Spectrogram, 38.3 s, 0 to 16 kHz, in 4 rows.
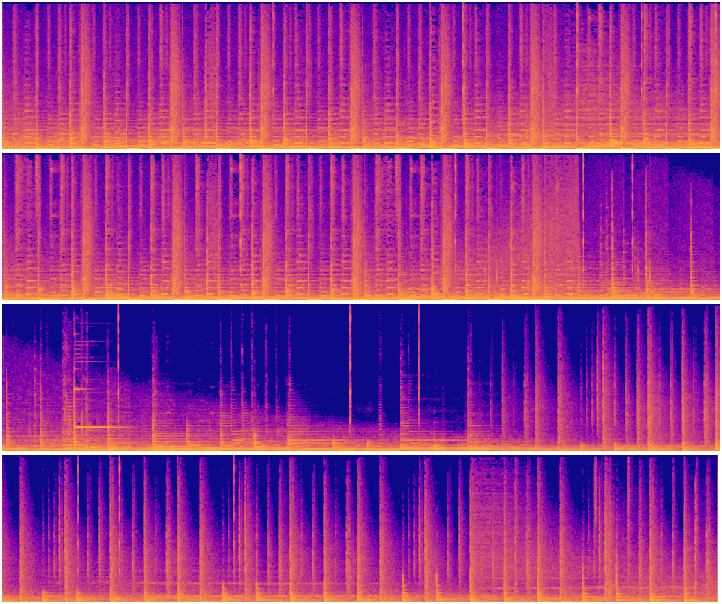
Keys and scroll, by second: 3.9 1, 35.1 1, 37.2 1.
